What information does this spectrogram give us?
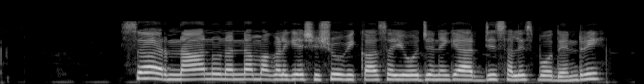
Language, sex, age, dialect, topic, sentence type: Kannada, female, 18-24, Dharwad Kannada, banking, question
